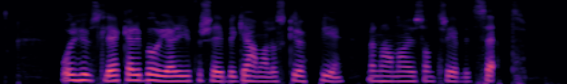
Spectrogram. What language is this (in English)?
Swedish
